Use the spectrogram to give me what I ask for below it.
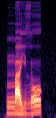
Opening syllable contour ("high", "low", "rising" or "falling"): low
